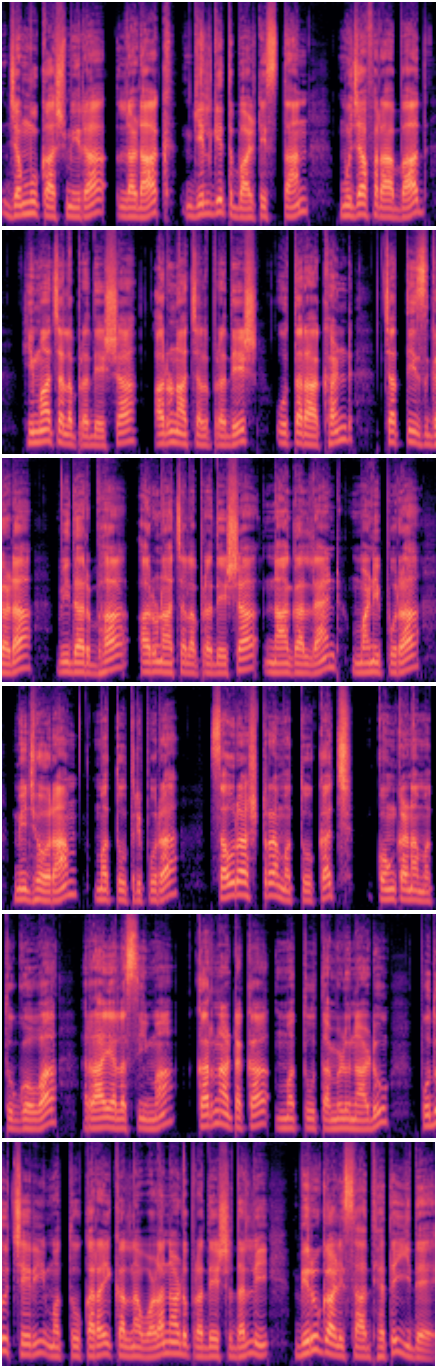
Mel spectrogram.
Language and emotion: Kannada, neutral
